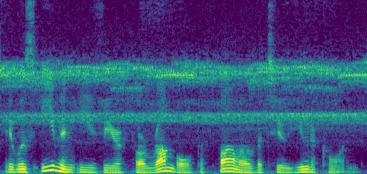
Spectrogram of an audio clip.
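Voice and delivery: ordinary delivery, nothing marked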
